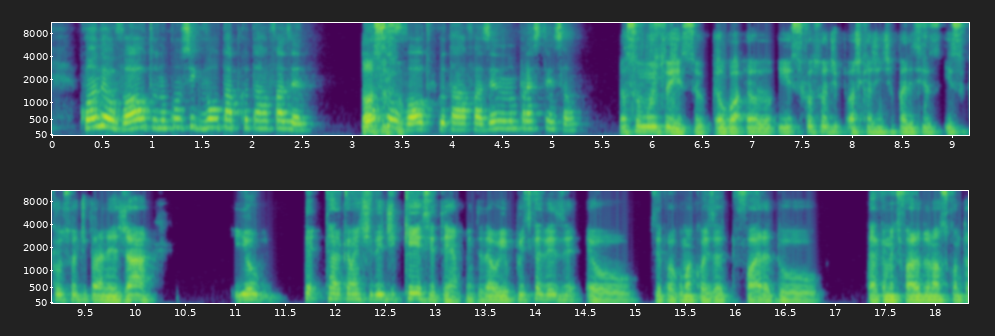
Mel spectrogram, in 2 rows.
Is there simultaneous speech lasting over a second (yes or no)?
no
